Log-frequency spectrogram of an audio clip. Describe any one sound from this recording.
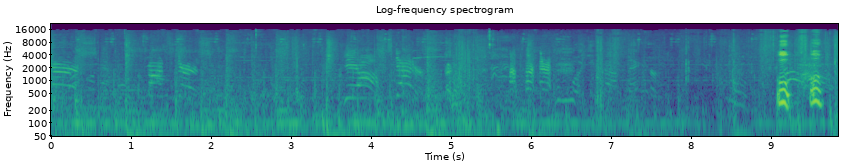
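Horse hooves thud quickly on a dirt trail.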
